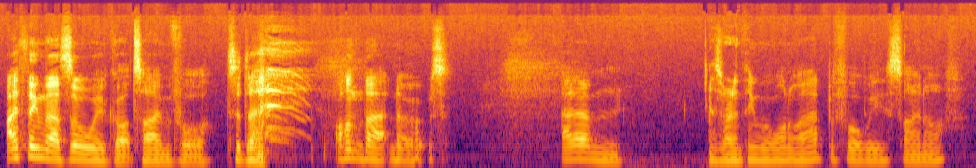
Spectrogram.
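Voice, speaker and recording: A man's voice: mid-range voice, moderate pace. British man in casual podcast banter. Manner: jokey, prone to laughing. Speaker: podcast co-host.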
